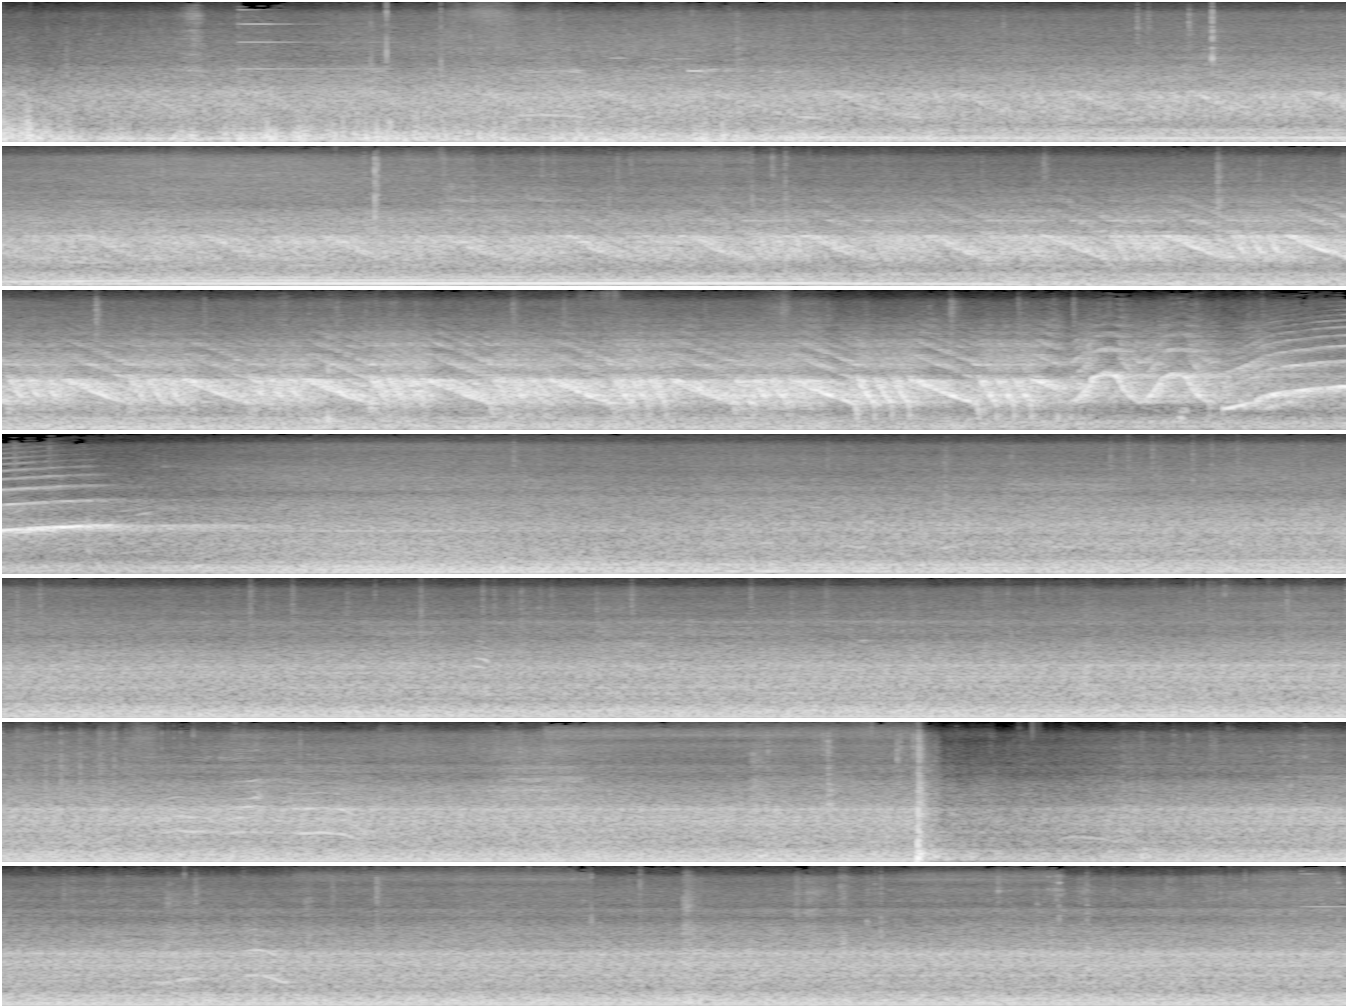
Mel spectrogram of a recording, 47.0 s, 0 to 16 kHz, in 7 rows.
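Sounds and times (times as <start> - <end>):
deep engine drone: 0.0 - 47.0
siren yelping: 1.8 - 21.2.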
